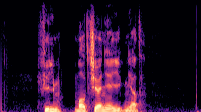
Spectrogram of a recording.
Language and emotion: Russian, neutral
